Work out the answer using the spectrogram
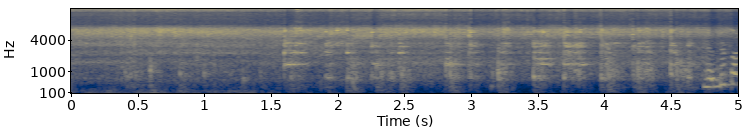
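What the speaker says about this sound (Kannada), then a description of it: "ಟೊಮೆಟೊ, ಈರುಳ್ಳಿ ಎಲ್ಲ ಹಾಕಿ ಫ್ರೈ ಮಾಡ್ಕೊಂಡು" Tomato and onion stirred and fried in a pan, with rhythmic spoon scrapes and clicks over a soft sizzle that grow louder and busier toward the end.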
